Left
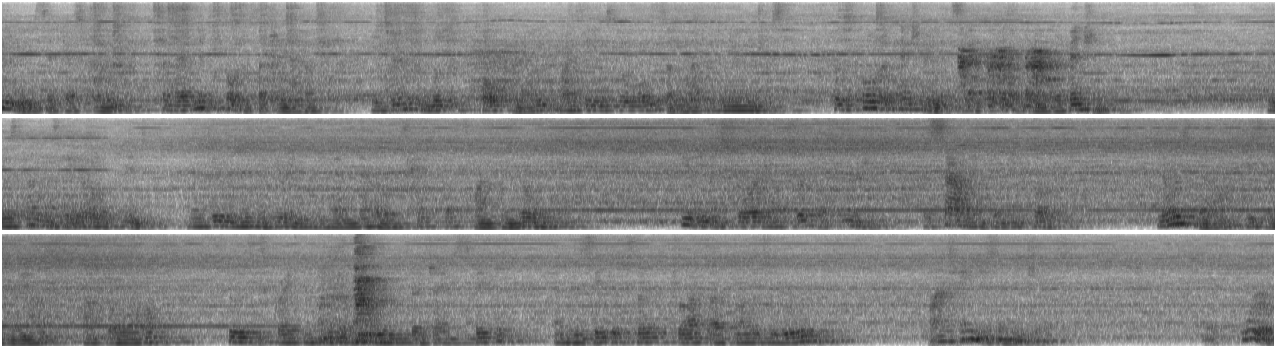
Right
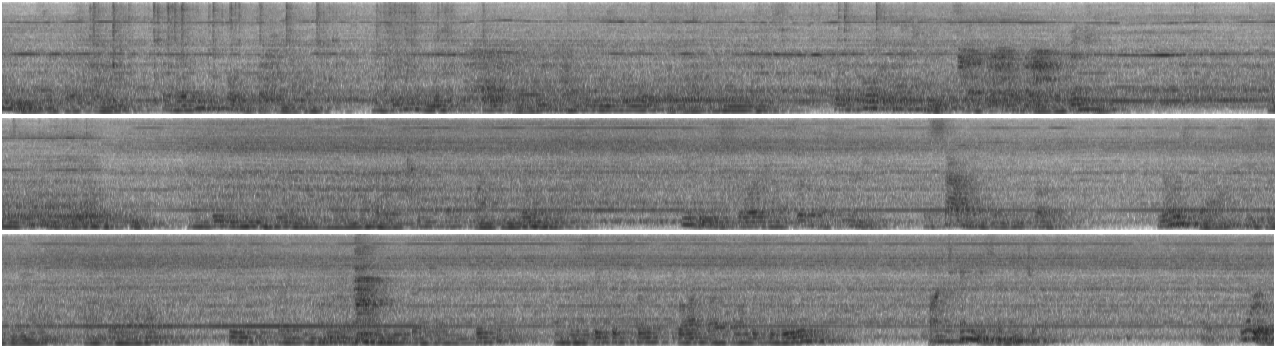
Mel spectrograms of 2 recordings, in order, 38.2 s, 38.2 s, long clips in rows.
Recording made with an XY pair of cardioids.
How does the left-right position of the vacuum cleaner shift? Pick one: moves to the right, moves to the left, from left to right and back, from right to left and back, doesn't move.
from right to left and back.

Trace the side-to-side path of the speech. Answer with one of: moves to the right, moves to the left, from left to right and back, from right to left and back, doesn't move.
moves to the right.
